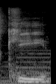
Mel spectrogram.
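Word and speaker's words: χ: And this, Kingdom Hearts Key back cover, the X is a Greek letter, not an X. It's pronounced key.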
